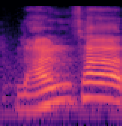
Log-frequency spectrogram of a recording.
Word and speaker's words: 난사: 이화학당 이 합격을 했고 낸 c 한국 발음으로는 난사 라는 이름으로 세례를 받았답니다 그래서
